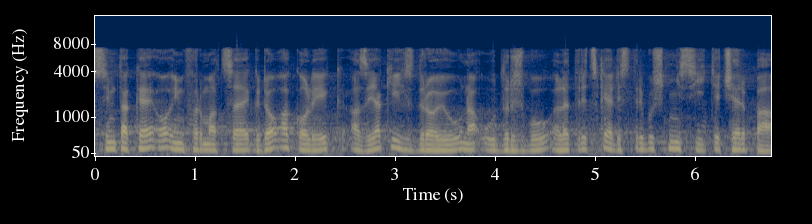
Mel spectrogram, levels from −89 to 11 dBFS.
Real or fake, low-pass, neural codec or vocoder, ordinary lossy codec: real; 7.2 kHz; none; AAC, 64 kbps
